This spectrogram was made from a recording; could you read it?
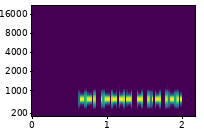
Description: Morse code, heard as a keyed tone, about 52 wpm, 700 Hz. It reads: G1TUL
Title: DXCC-100 Call Signs - 5 Characters - Repeated 3x - 50wpm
